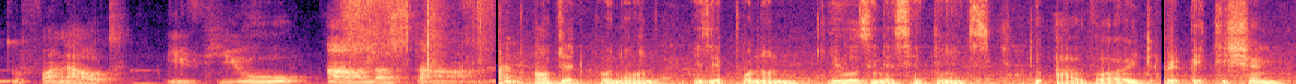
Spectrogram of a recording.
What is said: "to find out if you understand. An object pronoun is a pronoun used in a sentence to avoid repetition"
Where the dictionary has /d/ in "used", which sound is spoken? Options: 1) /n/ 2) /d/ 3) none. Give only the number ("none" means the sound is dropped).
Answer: 3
